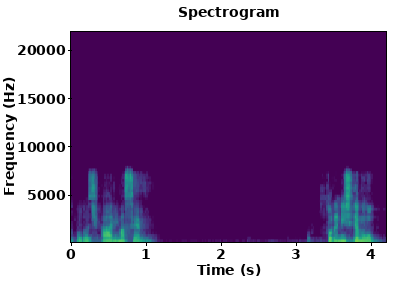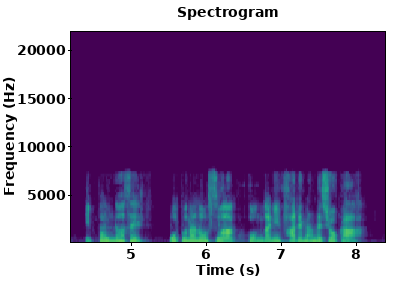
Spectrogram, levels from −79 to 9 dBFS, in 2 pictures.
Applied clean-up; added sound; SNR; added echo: neural mask model DeepFilterNet 3.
